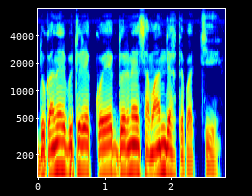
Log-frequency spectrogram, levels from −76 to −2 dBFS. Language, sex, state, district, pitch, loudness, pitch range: Bengali, male, Assam, Hailakandi, 120 Hz, -13 LUFS, 105-125 Hz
